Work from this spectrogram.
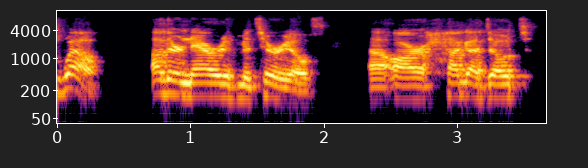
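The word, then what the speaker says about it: הגדות: Other narrative materials are Haggadot, which then becomes pronounced Agadot, because some people don't like pronouncing Hayes. It's true in Israel today also, right? You go to Yerushalayim, people don't pronounce their Hayes. So Haggadot becomes Agadot.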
